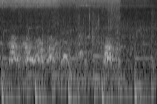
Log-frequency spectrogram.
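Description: A dog barking a few short times, the loudest bark near the end, over a steady high buzz that cuts off suddenly just before the end.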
